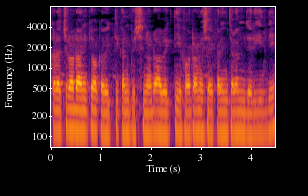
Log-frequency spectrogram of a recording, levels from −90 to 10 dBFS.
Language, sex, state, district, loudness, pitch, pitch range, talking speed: Telugu, male, Andhra Pradesh, Sri Satya Sai, -17 LUFS, 115 Hz, 115-120 Hz, 160 wpm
